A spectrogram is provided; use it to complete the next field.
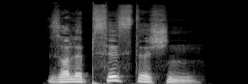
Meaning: inflection of solipsistisch: 1. strong genitive masculine/neuter singular 2. weak/mixed genitive/dative all-gender singular 3. strong/weak/mixed accusative masculine singular 4. strong dative plural
- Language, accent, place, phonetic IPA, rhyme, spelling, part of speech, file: German, Germany, Berlin, [zolɪˈpsɪstɪʃn̩], -ɪstɪʃn̩, solipsistischen, adjective, De-solipsistischen.ogg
